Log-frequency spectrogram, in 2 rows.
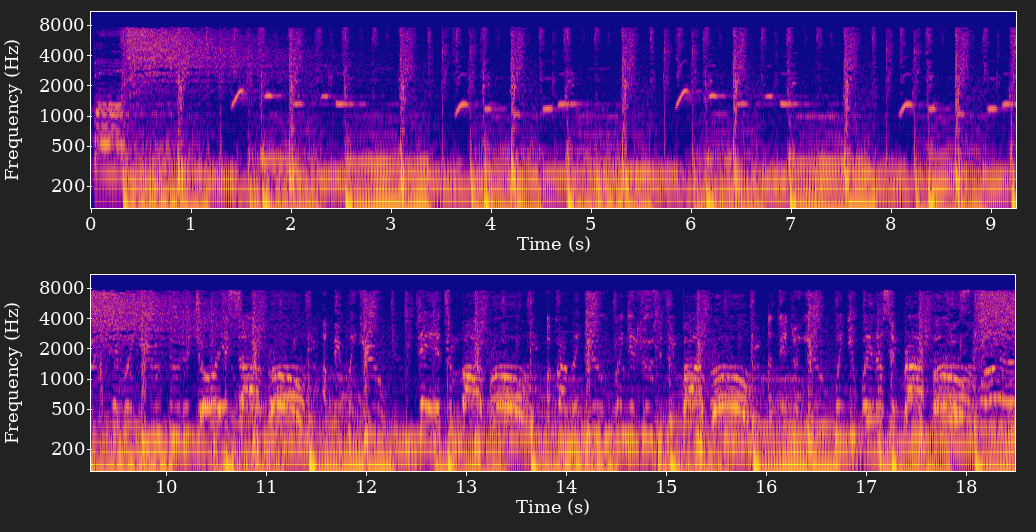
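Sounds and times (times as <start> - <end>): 
whistle blown in short rising toots: 0.3 - 11.2
loud thumping drum-and-bass beat: 0.3 - 18.4.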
